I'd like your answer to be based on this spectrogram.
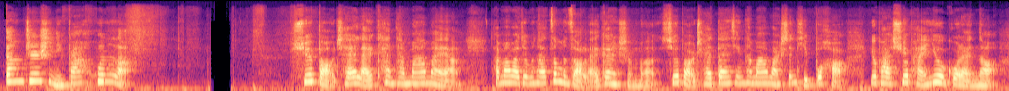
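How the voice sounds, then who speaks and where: A woman's voice: a little high, expressive, fast talker, hardly any pauses, darkish tone. A woman reading a classic novel aloud and musing over it with a few fillers. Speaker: reader and commentator.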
